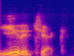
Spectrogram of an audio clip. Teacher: Now, if you really want to say it like a Czech, okay, it would be Juracek. Like you kind of roll that R a little bit.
